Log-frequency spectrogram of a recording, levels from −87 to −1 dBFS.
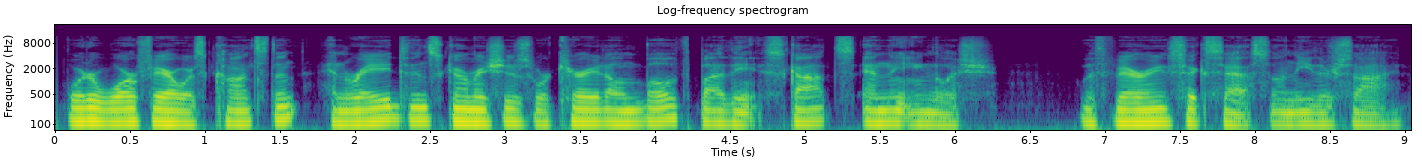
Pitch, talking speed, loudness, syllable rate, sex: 105 Hz, 160 wpm, -16 LUFS, 4.4 syllables/s, male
